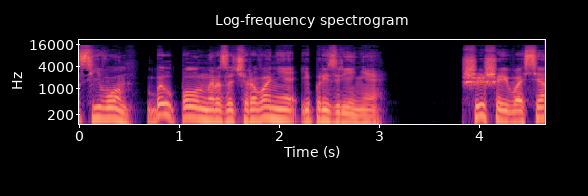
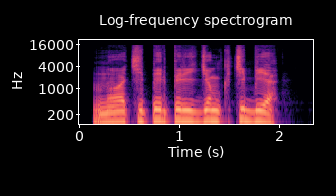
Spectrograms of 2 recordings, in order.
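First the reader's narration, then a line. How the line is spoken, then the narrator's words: Hissed. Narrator (Russian): прошипел Никитич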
